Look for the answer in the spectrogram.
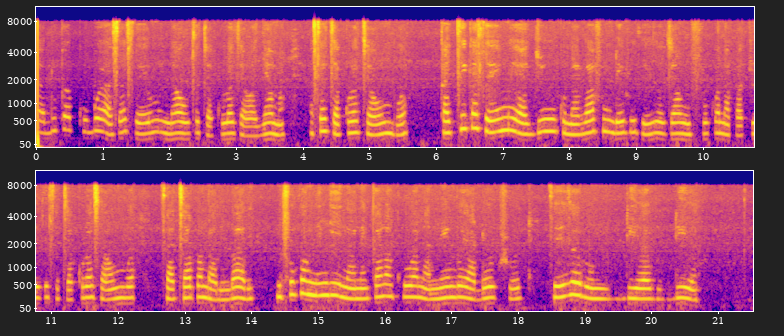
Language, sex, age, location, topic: Swahili, female, 36-49, Nairobi, finance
